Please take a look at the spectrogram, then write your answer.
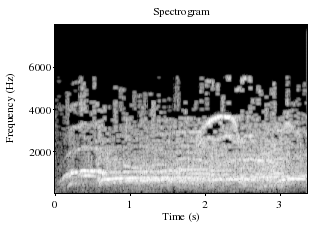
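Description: A large audience at a panel debate between Michael Hayden and Judge Andrew Napolitano, moderated by Lou Dobbs, breaks into sustained applause mixed with cheering and a few whoops after the judge is called an unrelenting libertarian, a steady, loud wash of crowd noise from start to finish.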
